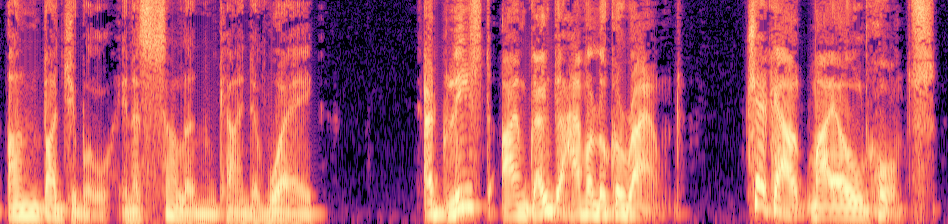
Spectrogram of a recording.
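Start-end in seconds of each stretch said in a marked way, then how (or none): none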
